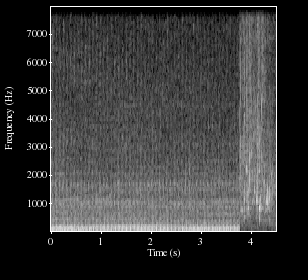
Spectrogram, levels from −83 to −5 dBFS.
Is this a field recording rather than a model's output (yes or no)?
yes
